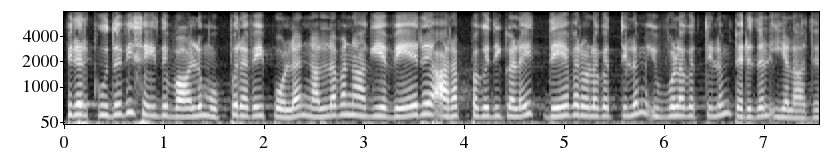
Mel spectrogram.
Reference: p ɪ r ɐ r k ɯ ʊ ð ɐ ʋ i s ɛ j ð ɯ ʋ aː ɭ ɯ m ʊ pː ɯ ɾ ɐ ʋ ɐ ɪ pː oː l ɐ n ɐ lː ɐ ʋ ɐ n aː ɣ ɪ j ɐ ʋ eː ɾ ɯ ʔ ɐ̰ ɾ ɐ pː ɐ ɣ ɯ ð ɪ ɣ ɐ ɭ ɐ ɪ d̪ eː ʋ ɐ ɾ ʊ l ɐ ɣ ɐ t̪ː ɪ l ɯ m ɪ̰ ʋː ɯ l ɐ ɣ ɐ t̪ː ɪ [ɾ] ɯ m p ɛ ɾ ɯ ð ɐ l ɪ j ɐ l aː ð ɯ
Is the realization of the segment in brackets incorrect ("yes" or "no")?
yes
